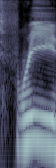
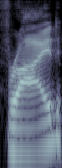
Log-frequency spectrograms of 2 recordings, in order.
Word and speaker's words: Fried: He just genuinely didn't know that it was Freed and not Fried.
